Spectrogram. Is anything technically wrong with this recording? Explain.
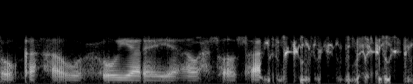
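Yes. From 2.6 s to the end, a codec payload misread destroys the speech. The AMR frames appear packed octet-aligned but unpacked as bandwidth-efficient, so every field shifts. The decoder outputs garbled noise and warble that barely tracks the speech. The speech before this is carried over a narrowband AMR mobile link, limited to about 300 Hz to 3.4 kHz with light codec coloration, which fits a 12.2 kbps mode.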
